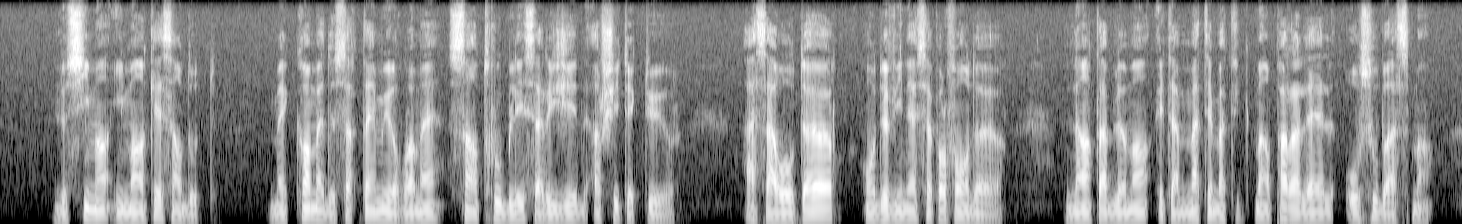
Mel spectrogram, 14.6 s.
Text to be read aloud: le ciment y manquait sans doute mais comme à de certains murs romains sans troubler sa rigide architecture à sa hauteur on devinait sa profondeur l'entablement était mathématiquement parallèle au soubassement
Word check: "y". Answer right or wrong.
right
